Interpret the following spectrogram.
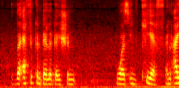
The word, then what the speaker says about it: Kiev: African delegation was in Kiev and I say Kiev because when you look at the Cyrillic way it's written that's how you pronounce it I'm studying Russian at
